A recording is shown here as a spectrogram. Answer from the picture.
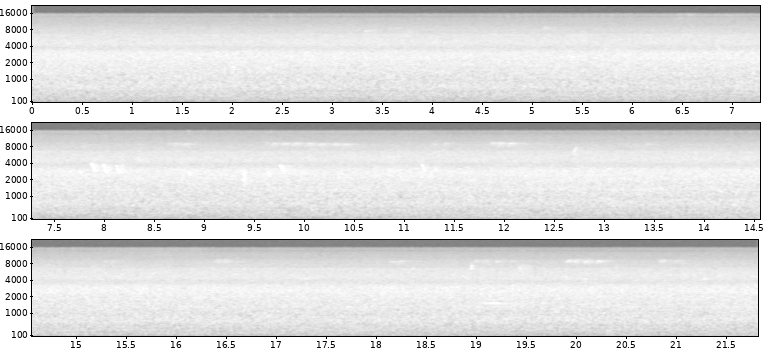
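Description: Steady, even hiss of outdoor background noise, with faint short high chirps scattered through it.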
